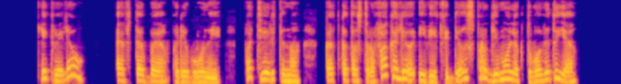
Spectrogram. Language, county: Lithuanian, Vilnius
